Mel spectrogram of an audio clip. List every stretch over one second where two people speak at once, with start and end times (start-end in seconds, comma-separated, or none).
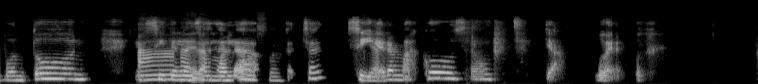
1.4-2.9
